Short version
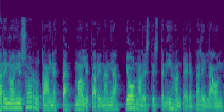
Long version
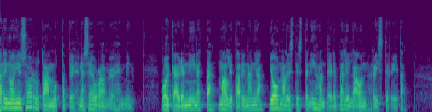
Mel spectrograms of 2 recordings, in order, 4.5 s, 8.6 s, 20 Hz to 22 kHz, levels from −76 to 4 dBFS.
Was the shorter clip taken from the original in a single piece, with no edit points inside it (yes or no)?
no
